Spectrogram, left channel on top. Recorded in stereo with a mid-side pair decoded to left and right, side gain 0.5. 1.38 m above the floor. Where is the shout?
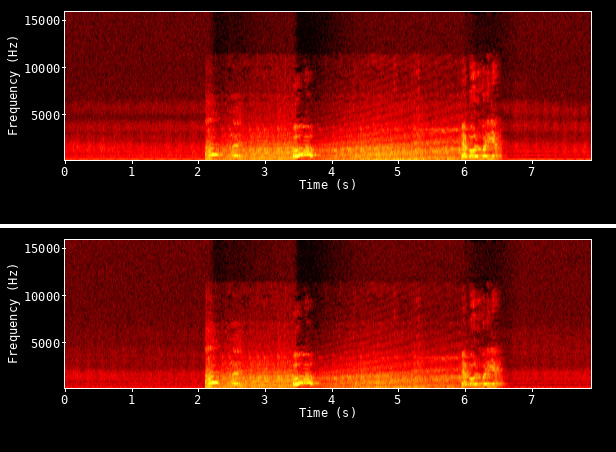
20° right, 1.1 m; by 6.5 s 35° left, 3 m.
